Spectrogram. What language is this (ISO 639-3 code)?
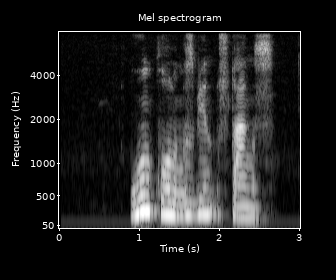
kaz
